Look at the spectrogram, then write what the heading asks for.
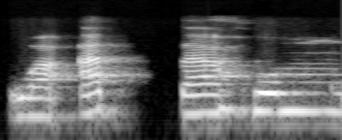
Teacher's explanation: Dalnya kalah, Karena ada tasdidnya di tak.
